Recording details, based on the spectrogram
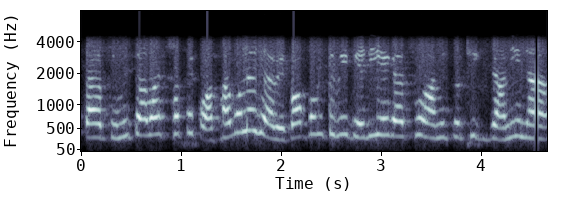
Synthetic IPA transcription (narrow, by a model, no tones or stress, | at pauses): t̪at̪umit̪oamaɾʃat̪ʰekɔt̪ʰaboled͡ʑabekɔkʰont̪umibeɾijeɡɛt͡ɕʰoamit̪oʈʰikd͡ʑanina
